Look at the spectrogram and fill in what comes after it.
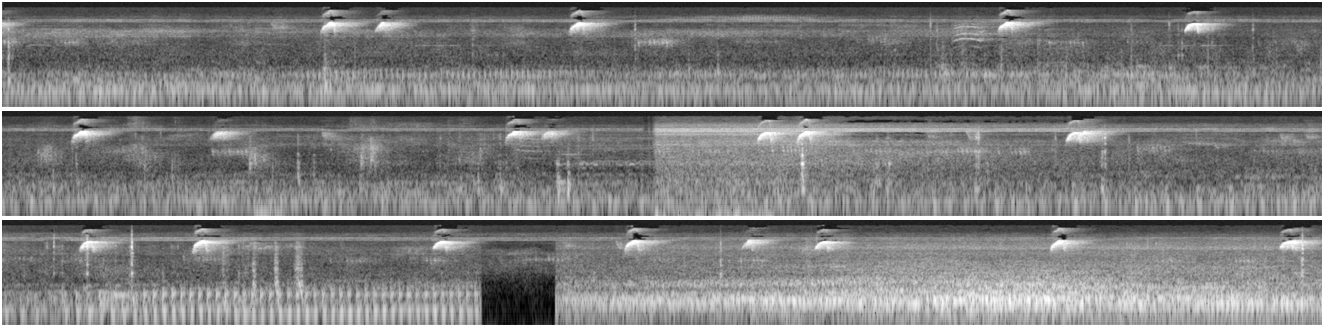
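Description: A bird chirping repeatedly: short, sharp, high chirps rising in pitch, one every second or two. A steady high whine runs behind, and a low rumble rises near the end.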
